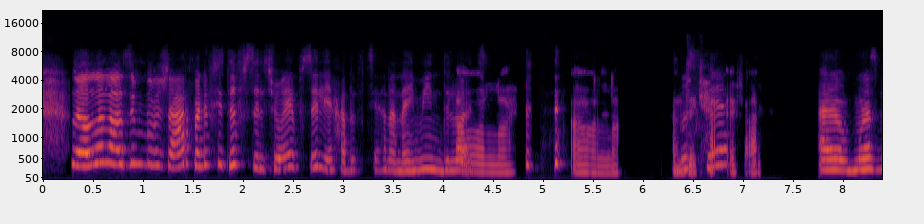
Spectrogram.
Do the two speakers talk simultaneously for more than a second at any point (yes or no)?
no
